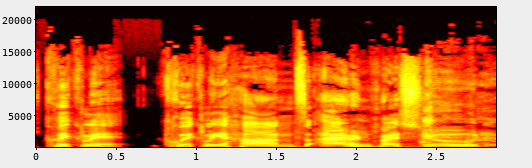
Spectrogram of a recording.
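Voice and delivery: high, loud hurried command; hammed-up old-timey order; mock frantic aristocrat. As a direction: urge the servant in a fuss. Period-drama parody continues.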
